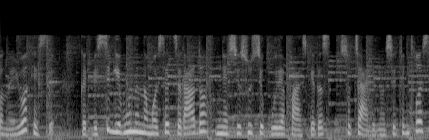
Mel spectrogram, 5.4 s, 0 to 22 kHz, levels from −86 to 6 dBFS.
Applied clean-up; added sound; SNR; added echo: none; none; none; none.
